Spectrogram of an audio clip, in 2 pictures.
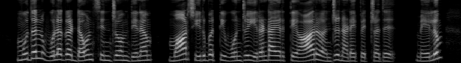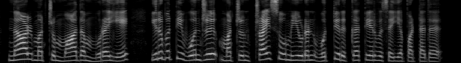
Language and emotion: Tamil, neutral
